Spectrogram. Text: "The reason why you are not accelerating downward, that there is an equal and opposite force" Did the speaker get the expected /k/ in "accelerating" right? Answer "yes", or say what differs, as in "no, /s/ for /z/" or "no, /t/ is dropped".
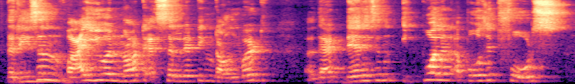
no, /k/ is dropped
